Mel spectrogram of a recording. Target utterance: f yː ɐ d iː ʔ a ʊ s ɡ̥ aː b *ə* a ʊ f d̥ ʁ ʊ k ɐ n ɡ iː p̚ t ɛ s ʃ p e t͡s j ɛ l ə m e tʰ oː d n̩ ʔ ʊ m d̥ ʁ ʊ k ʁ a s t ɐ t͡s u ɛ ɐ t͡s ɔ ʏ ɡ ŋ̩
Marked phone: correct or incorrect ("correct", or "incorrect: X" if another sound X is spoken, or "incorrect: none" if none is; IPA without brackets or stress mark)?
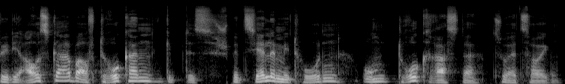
correct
